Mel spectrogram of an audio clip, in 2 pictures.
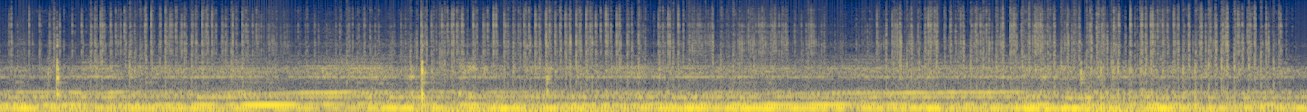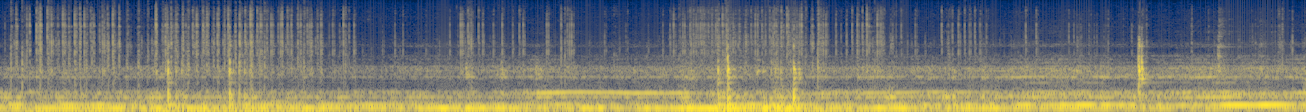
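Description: A Fiat rally car's engine heard from inside the cabin, running hard with its pitch rising and falling as the driver works the throttle and gears. A few sharp clicks and knocks come through over it.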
